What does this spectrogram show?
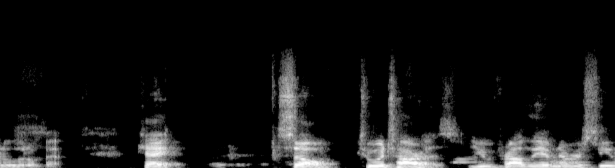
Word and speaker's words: tuatara: least like known are tuataras okay everybody everybody say this with me tuatara who's seen moana and it's like a name from moana it comes from myori language uh which is similar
